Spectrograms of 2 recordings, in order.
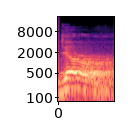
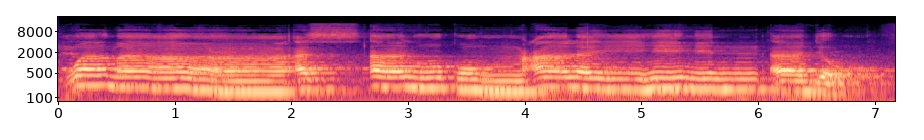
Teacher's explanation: Kita sebut jer, lidah ke belakang, automatik jadi tebal. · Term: ra tebal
